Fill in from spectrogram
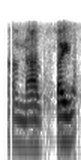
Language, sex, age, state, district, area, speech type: Telugu, male, 45-60, Andhra Pradesh, Bapatla, rural, conversation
